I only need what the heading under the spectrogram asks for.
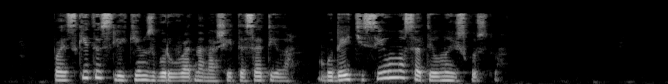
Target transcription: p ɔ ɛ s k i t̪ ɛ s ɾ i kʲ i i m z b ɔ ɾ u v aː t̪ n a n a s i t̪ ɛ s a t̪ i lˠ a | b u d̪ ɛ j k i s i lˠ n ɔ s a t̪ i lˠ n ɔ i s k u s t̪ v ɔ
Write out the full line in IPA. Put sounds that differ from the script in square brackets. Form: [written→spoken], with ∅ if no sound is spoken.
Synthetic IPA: p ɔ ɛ s k i t̪ ɛ s [ɾ→l] i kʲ i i m z b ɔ ɾ u v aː t̪ n a n a [s→ʃ] i t̪ ɛ s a t̪ i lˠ a | b u d̪ ɛ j [k→c] i s i lˠ n ɔ s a t̪ i lˠ n ɔ i s k u s t̪ v ɔ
